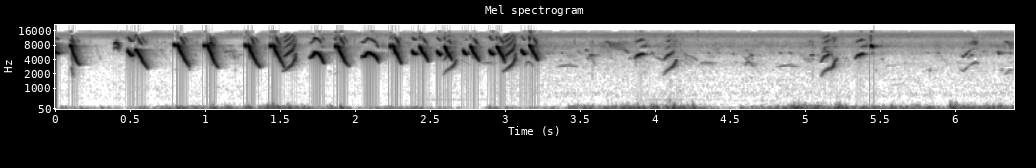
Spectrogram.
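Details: Saffron finch song to stimulate other birds to sing: a fast run of about a dozen sharp, high, falling notes, then softer scattered chirps over low rumbling noise.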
